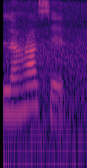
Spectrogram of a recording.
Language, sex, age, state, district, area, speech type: Santali, female, 30-45, West Bengal, Birbhum, rural, read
